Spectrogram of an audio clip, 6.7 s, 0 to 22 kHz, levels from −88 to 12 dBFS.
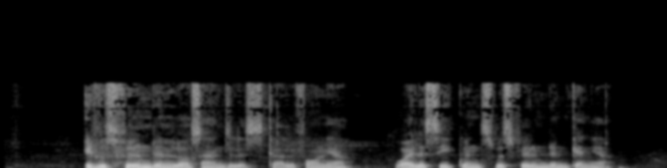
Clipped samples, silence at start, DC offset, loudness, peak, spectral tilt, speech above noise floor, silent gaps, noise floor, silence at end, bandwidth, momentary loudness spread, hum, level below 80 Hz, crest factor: under 0.1%; 0.85 s; under 0.1%; -19 LUFS; -2 dBFS; -6 dB/octave; 48 dB; none; -66 dBFS; 0.45 s; 11.5 kHz; 12 LU; none; -56 dBFS; 16 dB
